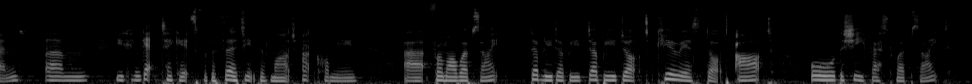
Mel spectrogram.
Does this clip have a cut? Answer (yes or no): no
